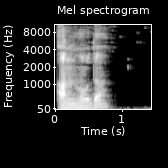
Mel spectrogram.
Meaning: 1. simple past of anmode 2. past participle definite singular of anmode 3. past participle plural of anmode 4. past participle common of anmode 5. past participle neuter of anmode
- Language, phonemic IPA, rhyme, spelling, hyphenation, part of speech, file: Norwegian Bokmål, /ˈan.muːda/, -uːda, anmoda, an‧mo‧da, verb, Nb-anmoda.ogg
